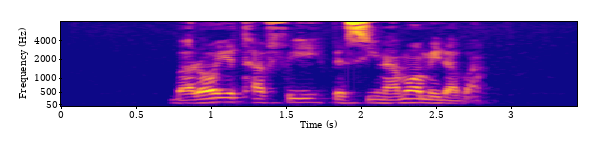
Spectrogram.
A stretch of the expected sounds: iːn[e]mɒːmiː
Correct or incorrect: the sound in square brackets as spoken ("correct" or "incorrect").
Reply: incorrect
